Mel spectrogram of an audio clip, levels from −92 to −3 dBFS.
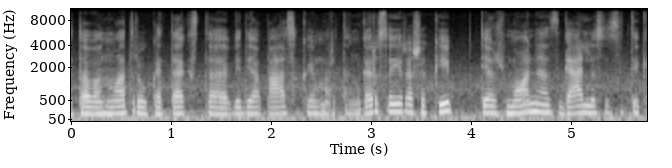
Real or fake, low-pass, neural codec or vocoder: fake; 9.9 kHz; vocoder, 24 kHz, 100 mel bands, Vocos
